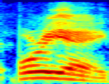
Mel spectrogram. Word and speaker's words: Poirier: Is that how you pronounce it? – Poirier. – Close enough. Poirier. French enough.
